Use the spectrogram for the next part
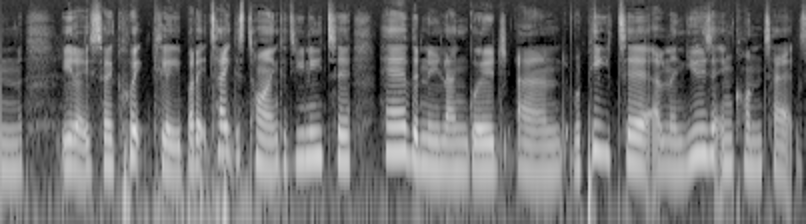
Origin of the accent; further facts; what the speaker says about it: England, United Kingdom; moved away as an adult; now in France; I'm English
